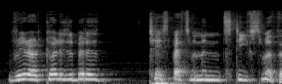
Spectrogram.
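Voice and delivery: high-pitched mock fan voice; mocking imitation. Imitating an opponent's cricket claim.

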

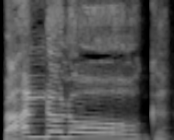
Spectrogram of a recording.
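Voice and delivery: high, loud, drawn-out call; Kaa the python. Acted. Kaa calling the monkey people, long commanding shout. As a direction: summon them with one long cry. Snake calls the monkeys to order.

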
